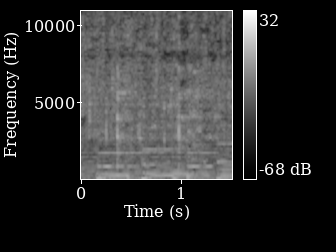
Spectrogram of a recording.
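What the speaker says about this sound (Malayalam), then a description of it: "നമുക്ക് നമ്മുടെ കിസ്മിസും ഇട്ട് കൊടുത്തിട്ട് ഒന്ന് വറുത്ത് എടുക്കാം" Cashews and raisins fry in hot oil in a pan with a steady, loud sizzle throughout, marked by a few soft stirring knocks.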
